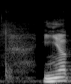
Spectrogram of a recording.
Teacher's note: ञ का उच्चारण तालु के साथ नाक से होगा। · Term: नासिक व्यंजन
